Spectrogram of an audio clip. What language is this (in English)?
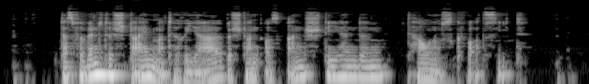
German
